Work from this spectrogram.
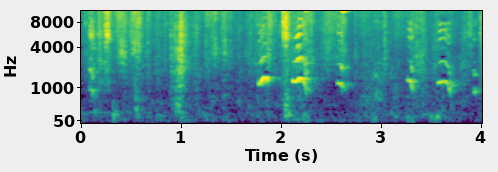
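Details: Nineteen-day-old Transylvanian Hound puppies whining softly; brief high-pitched squeaks and thin whimpers recur several times a second among faint shuffling noises in a quiet room.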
